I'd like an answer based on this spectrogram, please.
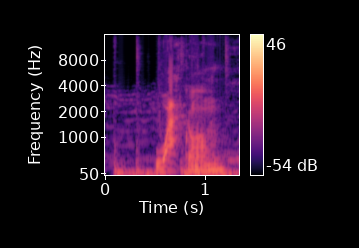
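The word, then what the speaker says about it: Wacom: And I've also got one of these whackom, that's how you say it.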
